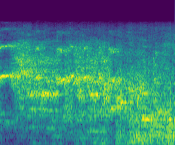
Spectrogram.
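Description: A crowd of teenagers screaming and cheering in a large hall, breaking out suddenly and holding at a high, shrill pitch.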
